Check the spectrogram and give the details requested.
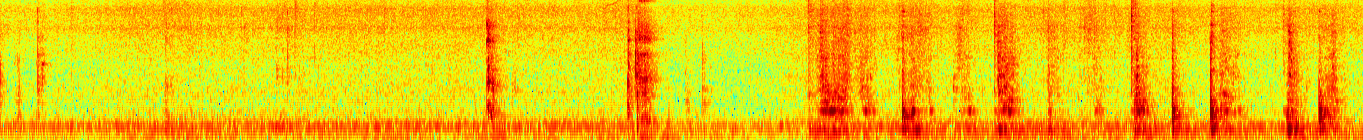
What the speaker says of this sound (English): We'll scramble this up like a bit of a scrambled egg, and you don't really want to cook this too long.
